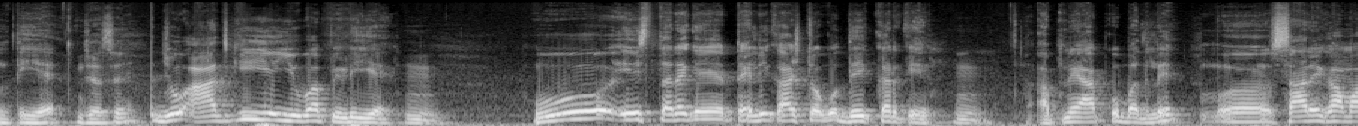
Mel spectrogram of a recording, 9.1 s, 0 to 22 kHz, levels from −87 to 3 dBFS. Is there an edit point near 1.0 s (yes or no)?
yes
